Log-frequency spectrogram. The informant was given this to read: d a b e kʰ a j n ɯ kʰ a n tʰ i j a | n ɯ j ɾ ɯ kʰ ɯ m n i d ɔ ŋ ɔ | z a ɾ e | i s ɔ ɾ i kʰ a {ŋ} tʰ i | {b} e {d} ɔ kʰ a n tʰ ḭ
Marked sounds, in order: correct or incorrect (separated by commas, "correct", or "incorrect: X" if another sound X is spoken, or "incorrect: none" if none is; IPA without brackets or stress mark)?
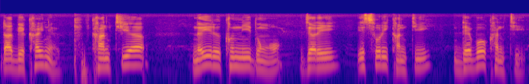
incorrect: n, incorrect: d, incorrect: b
